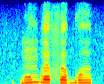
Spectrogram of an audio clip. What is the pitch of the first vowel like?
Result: rising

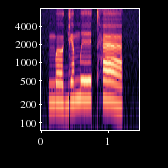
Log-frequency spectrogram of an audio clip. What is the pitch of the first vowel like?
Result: low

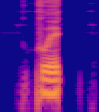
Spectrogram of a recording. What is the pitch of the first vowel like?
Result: rising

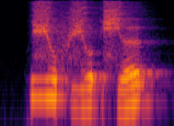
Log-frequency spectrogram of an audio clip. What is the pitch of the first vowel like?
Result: high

